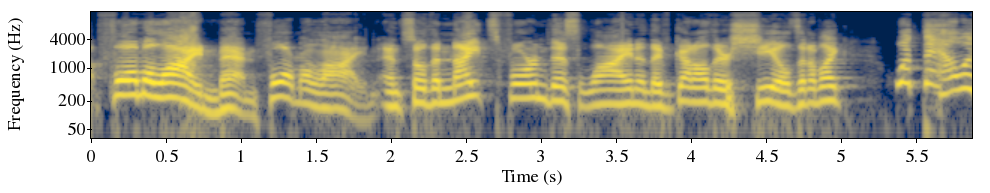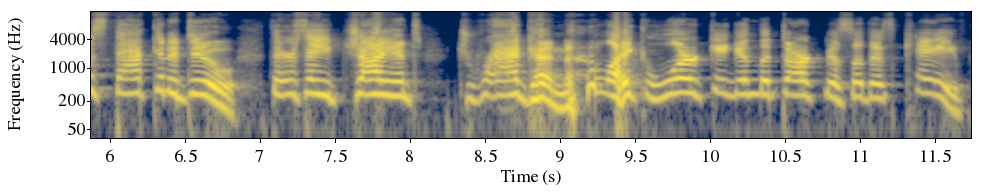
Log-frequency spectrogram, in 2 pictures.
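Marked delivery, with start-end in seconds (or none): 0.0-1.9 lightly acted king's order, loud at first; commanding king. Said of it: "and the king". 5.3-11.7 high, exasperated disbelief; incredulous rant. Acted. Ranting at the king's tactics.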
